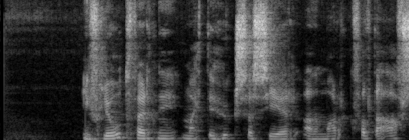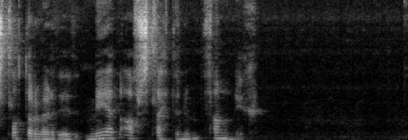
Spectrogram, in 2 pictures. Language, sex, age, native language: Icelandic, male, 30-39, Icelandic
